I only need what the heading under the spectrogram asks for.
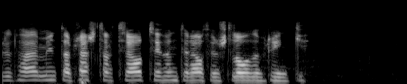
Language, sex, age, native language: Icelandic, female, 80-89, Icelandic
